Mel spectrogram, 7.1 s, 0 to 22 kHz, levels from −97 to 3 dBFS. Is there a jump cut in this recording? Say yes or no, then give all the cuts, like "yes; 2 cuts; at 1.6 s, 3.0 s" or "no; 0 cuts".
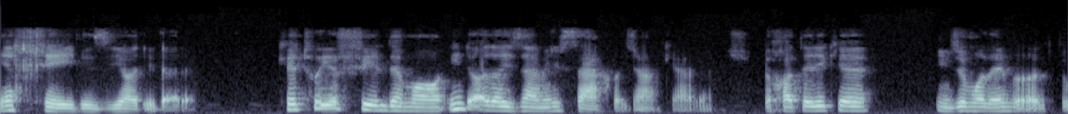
no; 0 cuts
